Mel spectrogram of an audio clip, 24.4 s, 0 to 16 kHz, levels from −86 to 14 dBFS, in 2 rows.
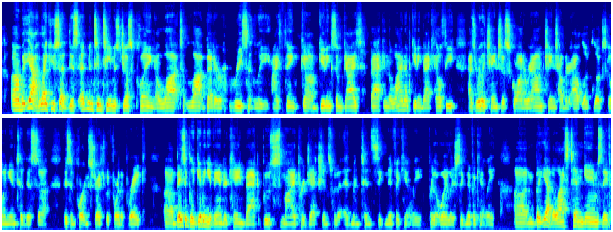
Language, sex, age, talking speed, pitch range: English, male, 30-49, 185 wpm, 120-150 Hz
